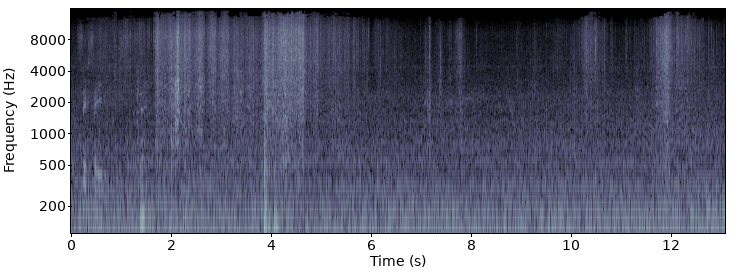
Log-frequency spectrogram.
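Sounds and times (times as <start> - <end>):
car engine idling: 0.0 - 13.0
short rustle: 10.0 - 12.8.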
